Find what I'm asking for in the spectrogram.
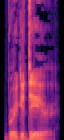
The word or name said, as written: brigadier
